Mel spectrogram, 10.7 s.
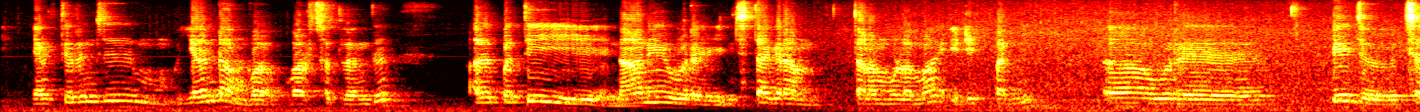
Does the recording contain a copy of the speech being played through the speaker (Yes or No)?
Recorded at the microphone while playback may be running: Yes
